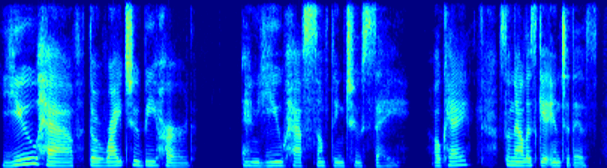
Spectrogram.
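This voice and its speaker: A woman's voice: deep voice, slow, darkish tone. A woman in her forties talking to viewers in an earnest, reflective way, often going back to repeat a phrase. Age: 40s. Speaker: host. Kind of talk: personal motivational talk.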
